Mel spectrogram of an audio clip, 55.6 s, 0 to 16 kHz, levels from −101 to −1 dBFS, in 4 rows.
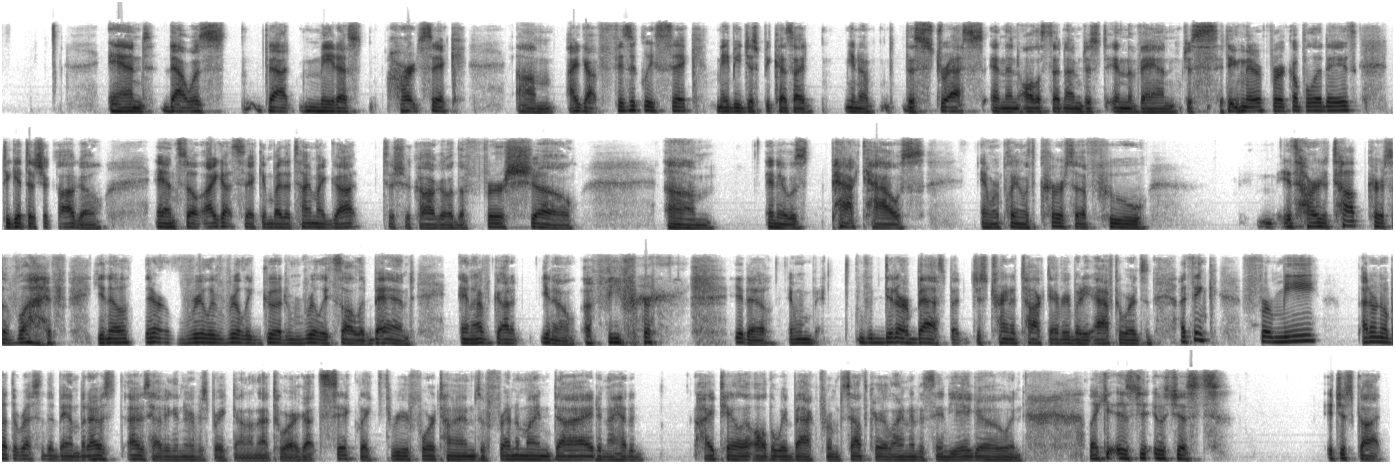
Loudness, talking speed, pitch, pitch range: -17 LUFS, 190 wpm, 110 Hz, 100-120 Hz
